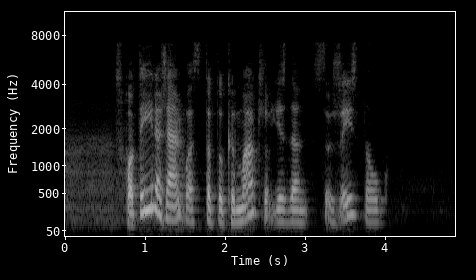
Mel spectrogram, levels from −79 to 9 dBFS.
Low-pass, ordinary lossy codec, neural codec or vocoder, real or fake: 7.2 kHz; AAC, 48 kbps; codec, 16 kHz, 0.5 kbps, FunCodec, trained on LibriTTS, 25 frames a second; fake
